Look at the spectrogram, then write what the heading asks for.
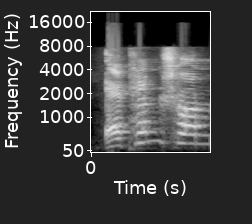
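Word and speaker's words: attention: অ্যাটেনশন শব্দটিতেও 3টি syllable আছে, এখানেও মাঝখানের সিলেবলটিতে বেশি জোর দেওয়া হয়েছে, তাই এটি হলো স্ট্রেসড সিলেবল। এখানে ঠি বর্ণটির উচ্চারণ ঠ এর মতো করতে হবে।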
